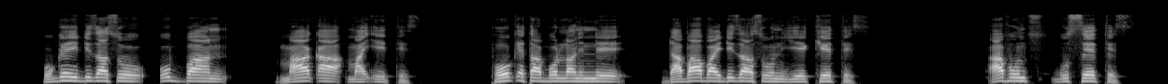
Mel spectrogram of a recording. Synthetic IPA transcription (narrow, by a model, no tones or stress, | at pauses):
ʔʊɡɛjd̪ɪzasɔʊbːaːn | maːkʼamɐjʔe̞ːt̪ːḛːs | poːkʼɛt̪ɐbɔlːɐnɪnːɛ | d̪ɐbaːbɐjd̪ɪzaːsɔnje̞ːkːe̞ːt̪ːḛːs | ʔɐ̰fʊnt͡s | ɡʊsːe̞ːt̪ːeːs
